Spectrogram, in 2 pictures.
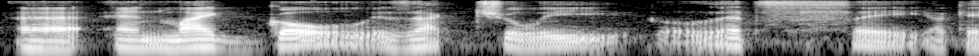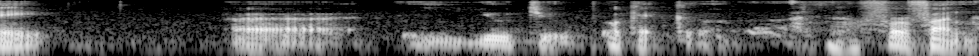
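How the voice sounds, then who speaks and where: A man at a very slow pace, long, frequent pauses, and noticeable background noise. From Quebec. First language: French. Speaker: gaming YouTuber. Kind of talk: casual gameplay commentary. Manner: halting, many fillers.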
